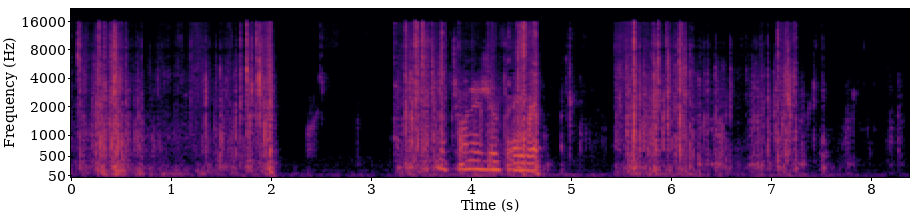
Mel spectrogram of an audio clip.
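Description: A plastic snack bag crinkles and rustles.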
